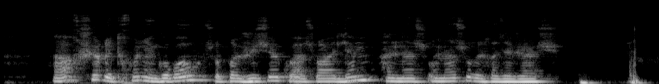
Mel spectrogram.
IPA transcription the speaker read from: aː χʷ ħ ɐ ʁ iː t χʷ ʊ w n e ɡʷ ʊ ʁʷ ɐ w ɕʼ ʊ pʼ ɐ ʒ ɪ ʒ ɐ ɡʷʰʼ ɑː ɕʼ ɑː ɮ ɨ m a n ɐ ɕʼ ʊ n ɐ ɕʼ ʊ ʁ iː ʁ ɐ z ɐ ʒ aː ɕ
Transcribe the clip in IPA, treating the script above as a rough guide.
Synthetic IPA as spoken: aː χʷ ʃ ɐ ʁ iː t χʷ ʊ n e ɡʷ ʊ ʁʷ ɐ w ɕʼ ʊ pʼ ɐ ʒ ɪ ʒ ɐ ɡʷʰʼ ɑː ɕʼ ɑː ɮ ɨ m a n ɐ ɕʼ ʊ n ɐ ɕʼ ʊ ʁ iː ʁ ɐ z ɐ ʒ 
